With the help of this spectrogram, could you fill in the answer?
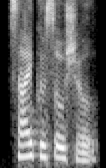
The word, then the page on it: psychosocial: Indian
